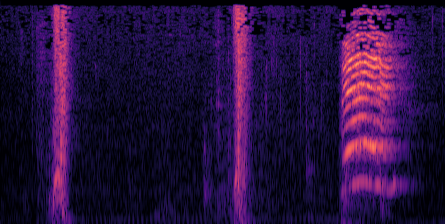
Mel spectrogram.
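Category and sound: human body sound, girl screaming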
